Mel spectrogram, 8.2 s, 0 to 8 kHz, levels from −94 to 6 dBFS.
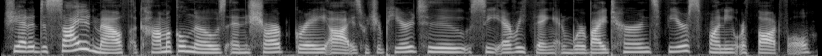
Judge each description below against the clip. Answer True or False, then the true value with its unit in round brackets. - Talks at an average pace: True (180 wpm)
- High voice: True (210 Hz)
